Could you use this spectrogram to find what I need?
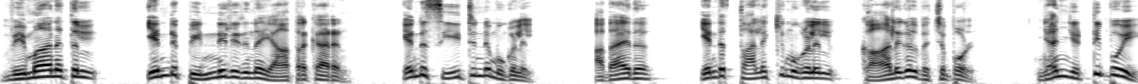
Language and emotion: Malayalam, surprised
